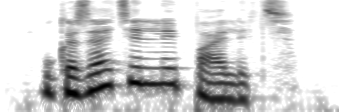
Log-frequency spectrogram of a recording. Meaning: forefinger, index finger
- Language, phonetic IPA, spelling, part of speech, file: Russian, [ʊkɐˈzatʲɪlʲnɨj ˈpalʲɪt͡s], указательный палец, noun, Ru-указательный палец.ogg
